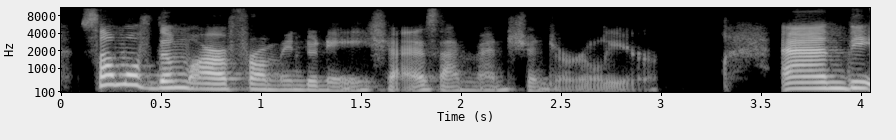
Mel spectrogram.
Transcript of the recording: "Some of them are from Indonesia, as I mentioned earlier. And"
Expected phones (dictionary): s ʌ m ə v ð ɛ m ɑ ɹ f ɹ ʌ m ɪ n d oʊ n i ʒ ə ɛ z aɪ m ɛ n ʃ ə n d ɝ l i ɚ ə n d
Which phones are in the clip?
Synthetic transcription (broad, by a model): s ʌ m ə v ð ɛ m ɑ ɹ f ɹ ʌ m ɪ n d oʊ n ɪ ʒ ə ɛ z aɪ m ɛ n ʃ ə n d ɝ l i ɚ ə n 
